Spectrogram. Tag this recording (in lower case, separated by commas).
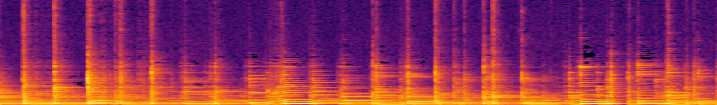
music, inside a small room, musical instrument, guitar, plucked string instrument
